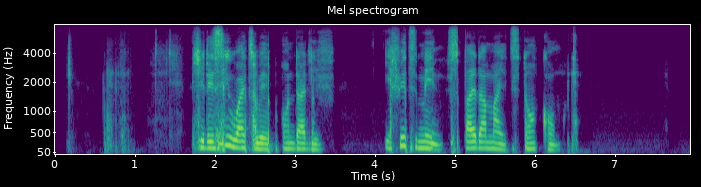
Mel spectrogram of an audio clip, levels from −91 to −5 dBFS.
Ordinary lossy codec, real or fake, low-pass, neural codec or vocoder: none; fake; none; codec, 16 kHz, 4 kbps, FunCodec, trained on Chinese and English, 50 frames a second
